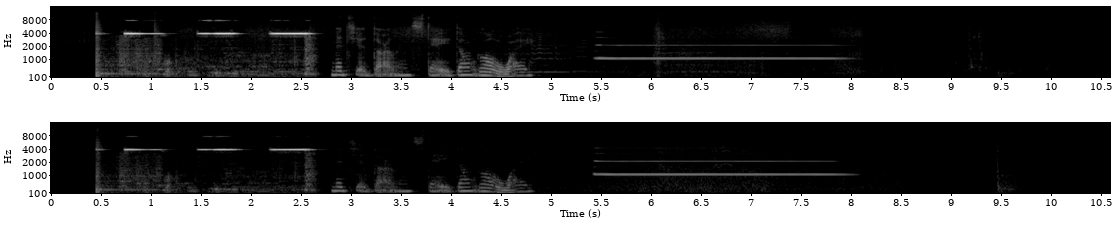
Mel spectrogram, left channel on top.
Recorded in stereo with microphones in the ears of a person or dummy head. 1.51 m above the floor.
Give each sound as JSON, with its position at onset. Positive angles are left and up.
{"t": 0.5, "sound": "a fire alarm", "side_deg": 20, "distance_m": 0.6}
{"t": 2.8, "sound": "a woman speaking", "side_deg": 60, "distance_m": 0.8}
{"t": 5.4, "sound": "a flute", "side_deg": -70, "distance_m": 0.7}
